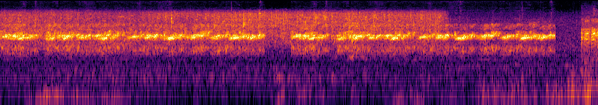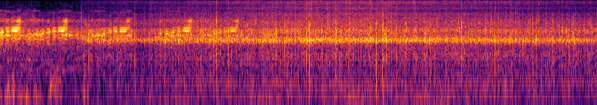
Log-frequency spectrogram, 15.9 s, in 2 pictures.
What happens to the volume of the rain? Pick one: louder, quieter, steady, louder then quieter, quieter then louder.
louder.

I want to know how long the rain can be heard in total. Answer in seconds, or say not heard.
16 s.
